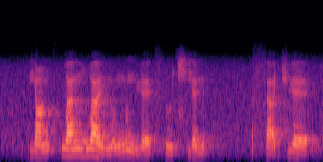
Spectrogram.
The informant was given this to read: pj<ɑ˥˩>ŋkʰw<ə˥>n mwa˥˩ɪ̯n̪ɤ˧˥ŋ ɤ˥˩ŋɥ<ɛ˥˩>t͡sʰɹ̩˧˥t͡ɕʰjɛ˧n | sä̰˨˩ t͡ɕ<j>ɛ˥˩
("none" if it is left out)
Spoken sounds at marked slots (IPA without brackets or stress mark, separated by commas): ɑ˧˥, a˥, ɛ̰˨˩, ɥ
